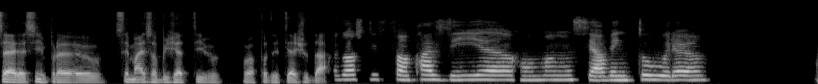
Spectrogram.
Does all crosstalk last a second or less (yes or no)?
yes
